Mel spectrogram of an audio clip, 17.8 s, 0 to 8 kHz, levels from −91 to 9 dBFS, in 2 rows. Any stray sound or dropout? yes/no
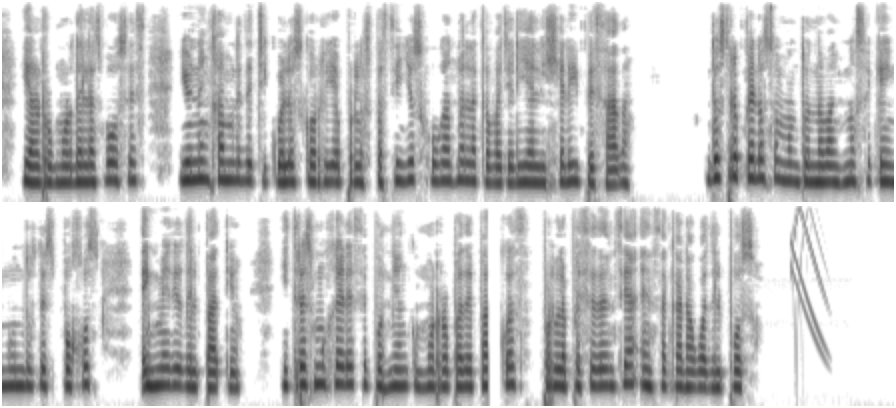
yes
